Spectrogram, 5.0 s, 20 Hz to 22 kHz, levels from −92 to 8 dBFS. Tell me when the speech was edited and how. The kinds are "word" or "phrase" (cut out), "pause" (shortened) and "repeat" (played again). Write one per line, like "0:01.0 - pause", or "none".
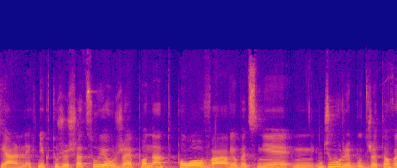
0:02.9 - word

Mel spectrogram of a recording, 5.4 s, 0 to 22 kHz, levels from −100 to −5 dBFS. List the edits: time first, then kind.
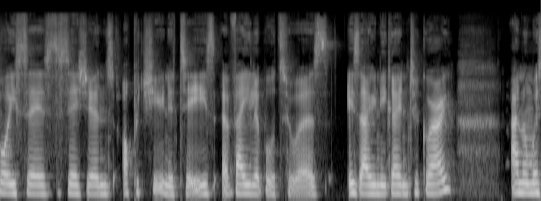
none

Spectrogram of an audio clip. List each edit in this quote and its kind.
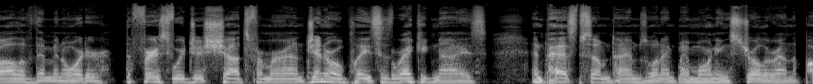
0:01.1 - pause
0:01.7 - word
0:03.1 - word
0:03.9 - phrase
0:05.8 - word
0:06.8 - word

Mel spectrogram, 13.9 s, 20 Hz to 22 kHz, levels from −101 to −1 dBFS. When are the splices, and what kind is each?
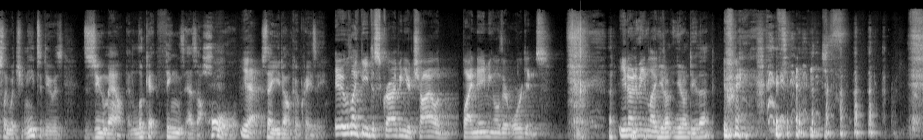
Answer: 0:06.9 - pause

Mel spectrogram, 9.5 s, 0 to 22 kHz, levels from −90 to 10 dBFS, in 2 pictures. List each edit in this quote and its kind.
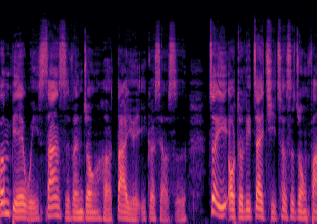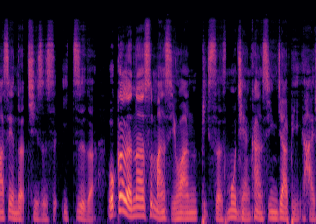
0:03.4 - word
0:03.8 - word
0:06.3 - pause
0:08.1 - phrase

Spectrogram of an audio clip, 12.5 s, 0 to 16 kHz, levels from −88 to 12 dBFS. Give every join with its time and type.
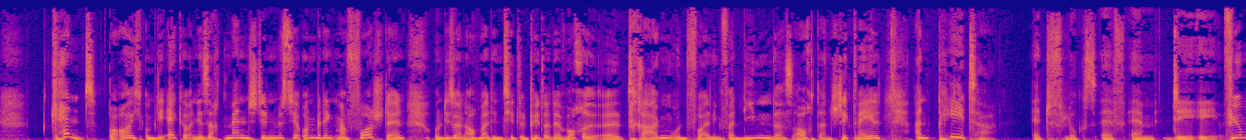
0:08.5 - word

